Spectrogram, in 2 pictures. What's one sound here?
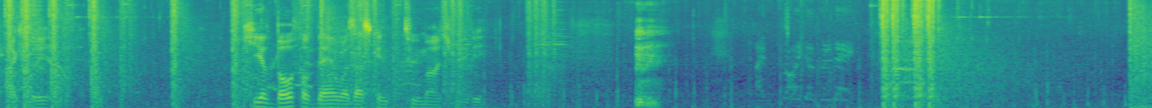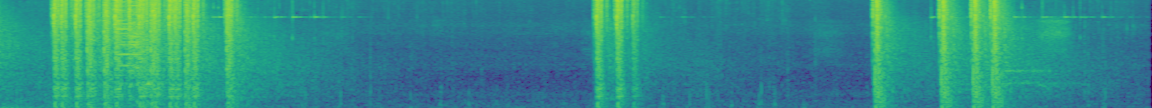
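Rifle fire rings out in loud bursts and short shots.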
